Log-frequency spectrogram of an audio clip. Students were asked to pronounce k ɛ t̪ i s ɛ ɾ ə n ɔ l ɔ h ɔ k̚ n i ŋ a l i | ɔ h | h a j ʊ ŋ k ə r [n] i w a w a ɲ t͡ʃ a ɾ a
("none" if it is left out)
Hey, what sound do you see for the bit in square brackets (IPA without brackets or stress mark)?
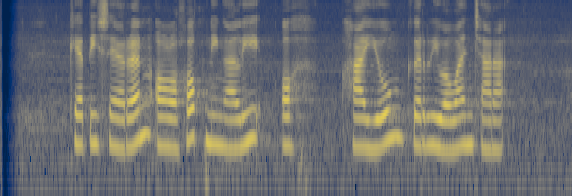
d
